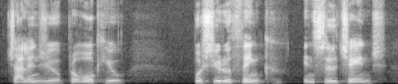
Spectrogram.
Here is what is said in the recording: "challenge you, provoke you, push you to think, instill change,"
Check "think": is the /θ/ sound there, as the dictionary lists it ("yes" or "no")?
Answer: yes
